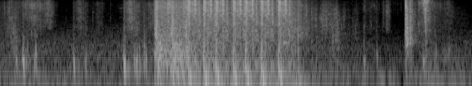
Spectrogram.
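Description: A rifle fires a loud rapid burst.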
